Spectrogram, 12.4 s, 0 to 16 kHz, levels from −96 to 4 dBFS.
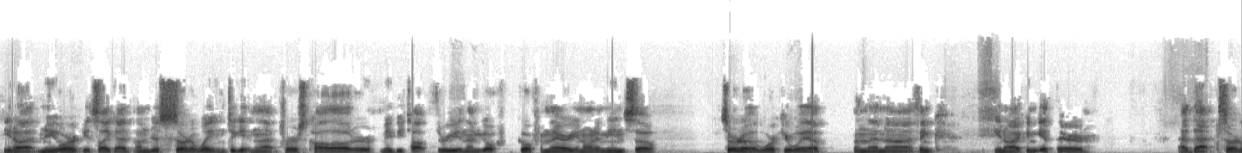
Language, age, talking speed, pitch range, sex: English, 20-39, 265 wpm, 85-95 Hz, male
